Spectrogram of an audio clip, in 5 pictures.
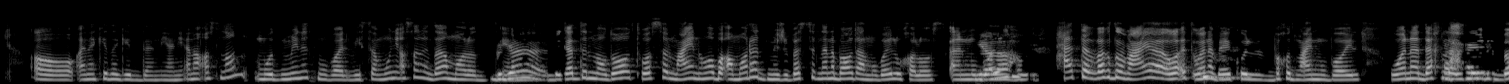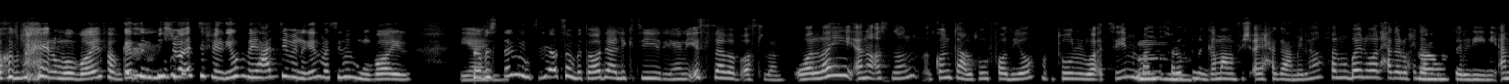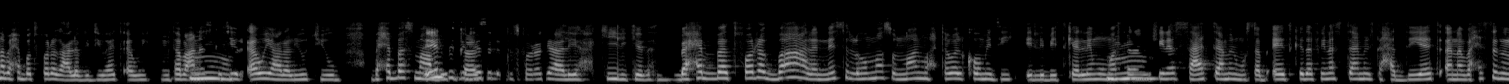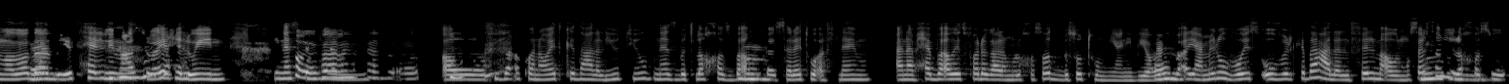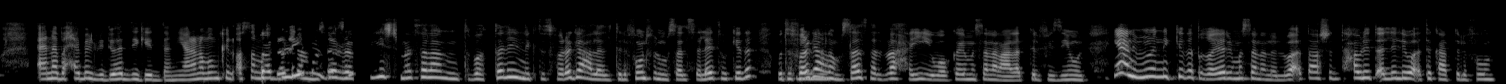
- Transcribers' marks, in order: laugh; in English: "الToilet"; laughing while speaking: "باخد معايا"; laugh; in English: "podcast"; in English: "الcomedy"; laugh; chuckle; in English: "voice over"
- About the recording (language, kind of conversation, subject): Arabic, podcast, إزاي بتحاول تقلّل وقت قعدتك قدّام الشاشة؟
